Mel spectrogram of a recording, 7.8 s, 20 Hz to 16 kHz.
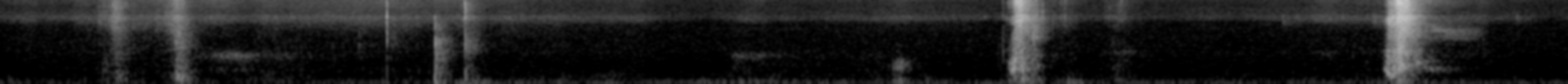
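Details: Chirol, a female Maltese–Shih Tzu cross with a Maltese father and Shih Tzu mother, born 22 July 2017. She sneezes in sharp, broadband bursts: small puffs near the start, then two loud sneezes about two seconds apart. The room is otherwise quiet.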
